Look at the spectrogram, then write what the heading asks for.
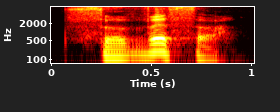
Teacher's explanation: In the north, locals speak with distinción, making a crisp difference between the S sound and the soft C or Z, like the English th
